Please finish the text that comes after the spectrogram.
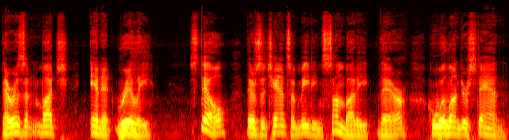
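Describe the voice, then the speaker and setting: A man reading aloud and voicing a weary, bitter gentleman tramp who talks grimly. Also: a little high, a little slow, close to an everyday voice. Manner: grim, bitter.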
